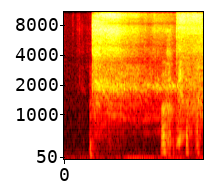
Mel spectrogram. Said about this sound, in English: Step one, chill the can. Check. Step two, pour hard, which means that you open it and just turn it right 180 upside down.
